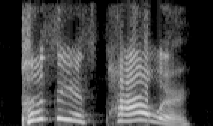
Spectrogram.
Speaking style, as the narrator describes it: Lucille yelled

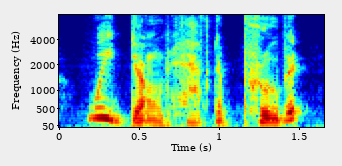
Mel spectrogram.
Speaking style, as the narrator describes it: answered Dorothy indignantly

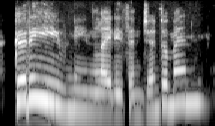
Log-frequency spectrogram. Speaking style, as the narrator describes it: he said in a booming voice that rumbled up from the barrel of his round belly

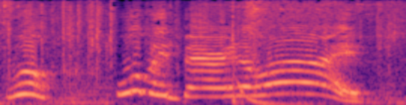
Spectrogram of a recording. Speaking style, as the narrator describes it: Robin shouted above the thunderous noise of the falling cubes of ice

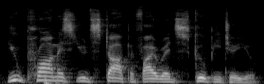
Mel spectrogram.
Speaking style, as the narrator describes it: cried Beezus

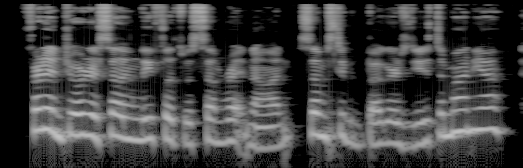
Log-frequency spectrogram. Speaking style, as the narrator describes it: stifled another chuckle

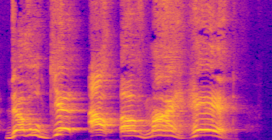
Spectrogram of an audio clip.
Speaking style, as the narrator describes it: yell

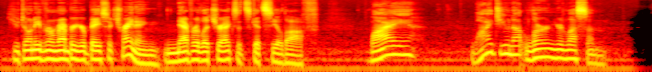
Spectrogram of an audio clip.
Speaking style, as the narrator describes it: kind of sighs and says

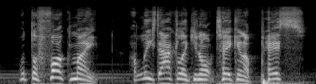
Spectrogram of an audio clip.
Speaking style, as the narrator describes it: shouts

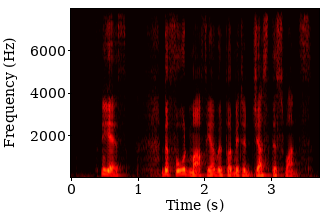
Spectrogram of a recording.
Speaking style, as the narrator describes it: Meher laughed

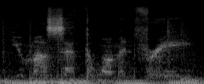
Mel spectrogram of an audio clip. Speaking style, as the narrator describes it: his voice whispered through hollow, dry lips

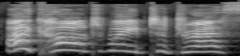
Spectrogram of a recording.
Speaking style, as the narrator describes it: I cried

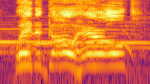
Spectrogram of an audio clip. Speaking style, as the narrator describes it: yelled

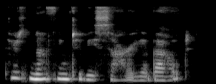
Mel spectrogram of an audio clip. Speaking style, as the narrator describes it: she said, so quietly I could barely hear her

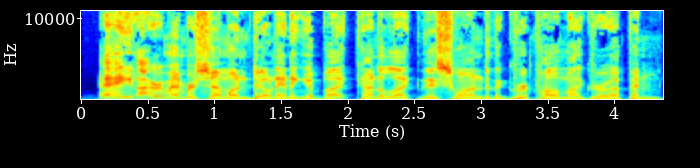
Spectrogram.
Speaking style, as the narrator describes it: said happily

